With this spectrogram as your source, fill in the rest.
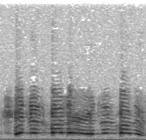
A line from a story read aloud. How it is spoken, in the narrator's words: the kids start screaming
